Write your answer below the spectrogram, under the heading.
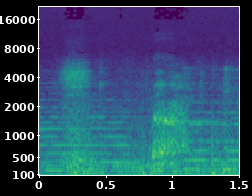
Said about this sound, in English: I usually sniffle first.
